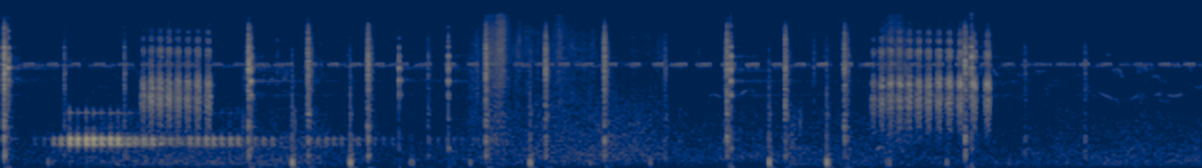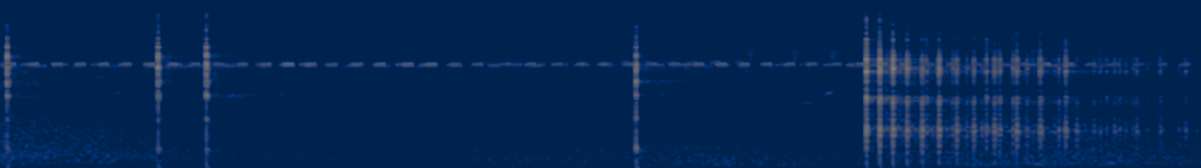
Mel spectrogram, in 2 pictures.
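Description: Several bouts of rapid, rattling bird calls, the longest about a second long and the last two seconds long near the end, over a steady high insect trill, likely crickets.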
